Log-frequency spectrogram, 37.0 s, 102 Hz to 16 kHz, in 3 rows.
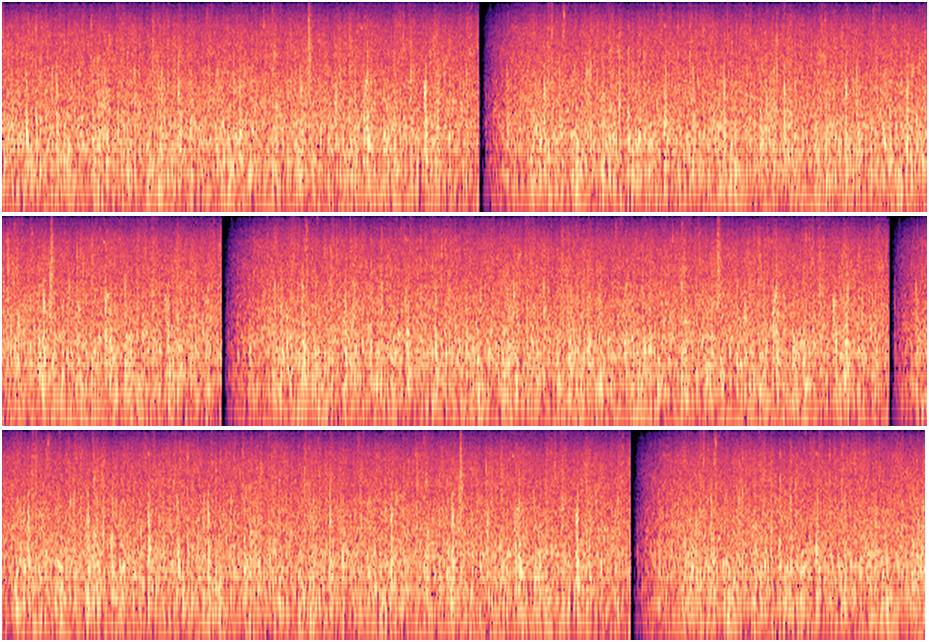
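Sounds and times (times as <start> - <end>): rain drops ticking: 0.0 - 36.9
steady rain hiss: 0.0 - 36.9.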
